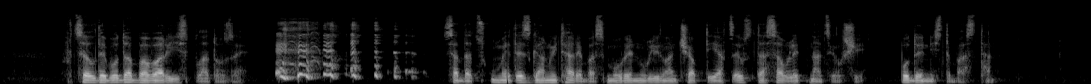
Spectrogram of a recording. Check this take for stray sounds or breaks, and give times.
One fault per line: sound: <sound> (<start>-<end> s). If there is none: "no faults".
sound: laugh (2.7-4.3 s)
